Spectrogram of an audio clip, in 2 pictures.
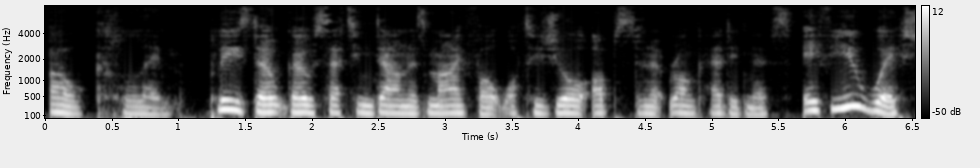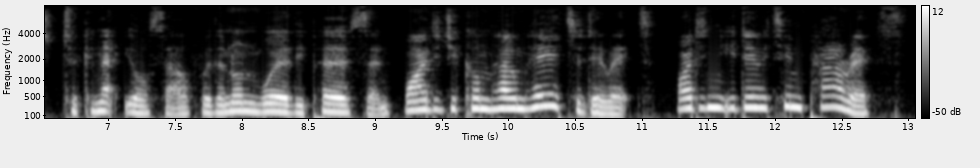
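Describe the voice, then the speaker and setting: A man's voice: a little high, mellow, close to an everyday voice. A man reading a novel aloud, voicing a proud, anxious middle-aged mother who scolds her son and pleads with him. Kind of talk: audiobook dialogue reading.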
